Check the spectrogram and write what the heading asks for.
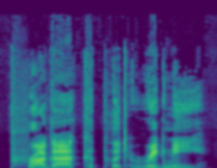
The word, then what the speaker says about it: Praga Caput Regni: is going to be Praga, Caput, Regni. Pronounced, I'm sure, exactly like that. Actually, you're pretty close.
